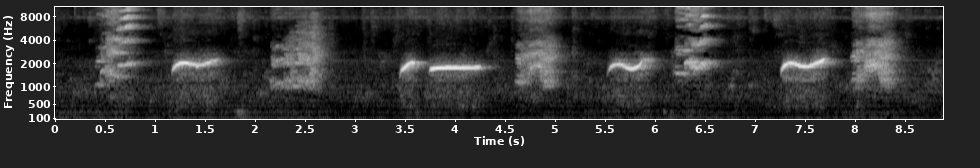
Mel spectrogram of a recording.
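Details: Caged lory responding to a person's imitated whistles: smooth, wavering human whistles alternate with rough, grating squawks, about four exchanges in nine seconds, indoors and quiet.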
